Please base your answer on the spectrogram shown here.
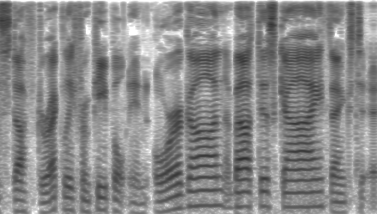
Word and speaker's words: Oregon: Oregon. Say it right. Like Bangor, Maine, Oregon.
